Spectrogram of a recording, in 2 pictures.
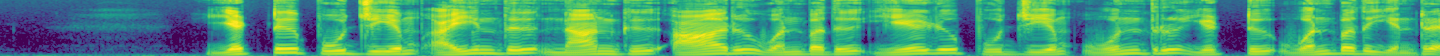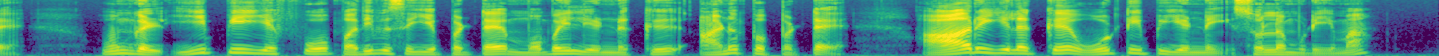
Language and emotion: Tamil, neutral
